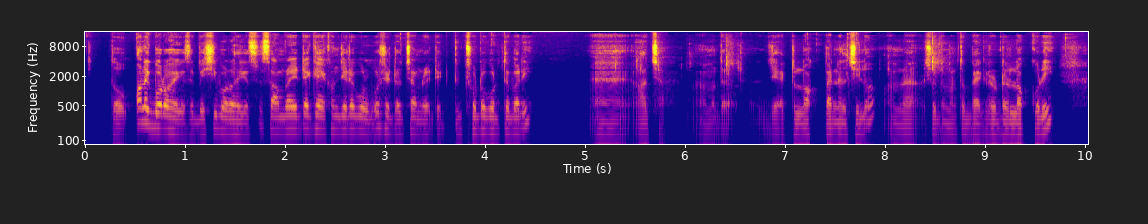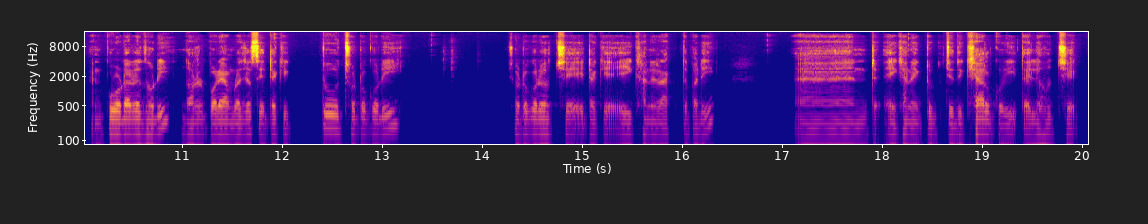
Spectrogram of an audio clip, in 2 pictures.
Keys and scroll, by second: 5.5 ctrl+z, 6.4 ctrl+alt+KP_2, 8.4 ctrl+KP_2.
